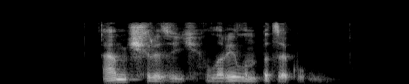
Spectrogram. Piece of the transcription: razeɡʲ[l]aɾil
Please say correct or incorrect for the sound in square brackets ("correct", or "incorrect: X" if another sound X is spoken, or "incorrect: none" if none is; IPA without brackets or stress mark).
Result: correct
